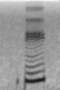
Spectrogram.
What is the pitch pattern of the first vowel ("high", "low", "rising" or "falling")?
rising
